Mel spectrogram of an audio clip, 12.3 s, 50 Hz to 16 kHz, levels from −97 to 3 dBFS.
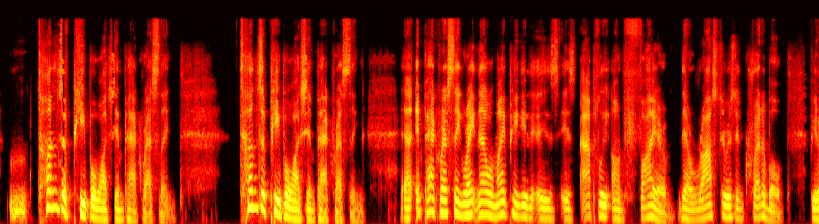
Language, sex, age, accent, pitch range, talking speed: English, male, 50-69, American, 110-150 Hz, 150 wpm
